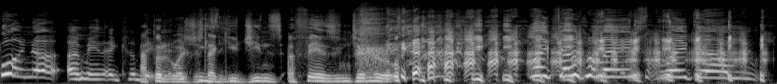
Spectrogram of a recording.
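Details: Adults in conversation; typical speech.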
